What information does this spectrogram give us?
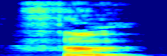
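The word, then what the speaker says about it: תם: is H 8,535 thumb though it says Tam right there the real pronunciation is thumb okay and it means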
